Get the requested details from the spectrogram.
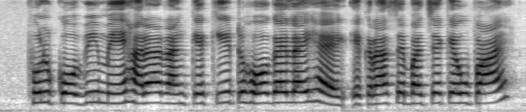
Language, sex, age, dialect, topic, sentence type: Magahi, female, 31-35, Southern, agriculture, question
